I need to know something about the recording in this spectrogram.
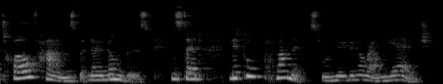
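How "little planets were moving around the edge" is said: usual speaking voice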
